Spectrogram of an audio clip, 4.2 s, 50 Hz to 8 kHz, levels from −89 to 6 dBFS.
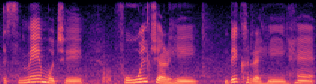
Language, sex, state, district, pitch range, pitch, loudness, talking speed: Hindi, female, Madhya Pradesh, Katni, 175-235 Hz, 190 Hz, -16 LUFS, 100 wpm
